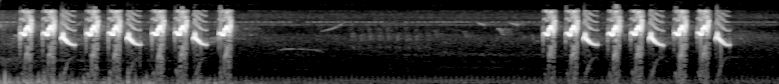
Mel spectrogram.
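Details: Cinereous tit song with variations, recorded clean as a tutor recording: a fast run of high chip-and-slurred-whistle notes, a long pause, then a second run of about eight notes, with faint low rumble at the start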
